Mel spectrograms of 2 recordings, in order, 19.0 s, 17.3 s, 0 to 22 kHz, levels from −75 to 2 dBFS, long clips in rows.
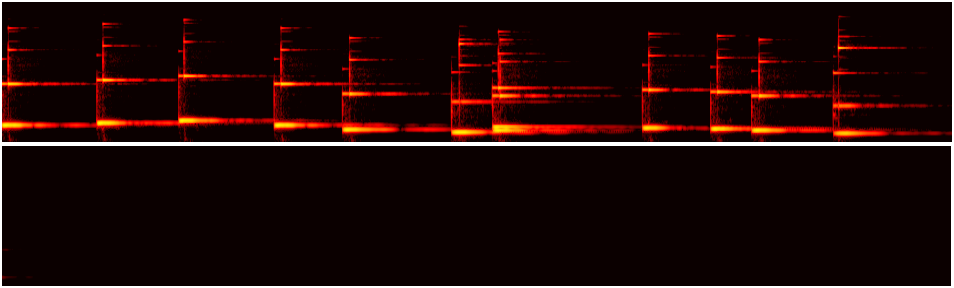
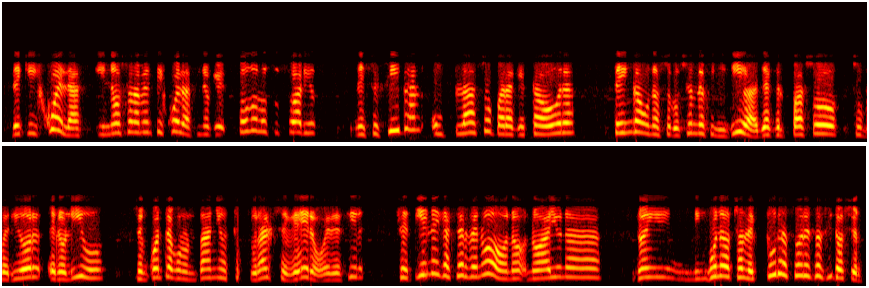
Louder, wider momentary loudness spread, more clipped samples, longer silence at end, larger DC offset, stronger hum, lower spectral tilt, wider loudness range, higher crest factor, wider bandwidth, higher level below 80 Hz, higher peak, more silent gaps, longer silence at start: second, -26 LUFS vs -23 LUFS; first, 20 LU vs 9 LU; neither; first, 10.15 s vs 0.05 s; neither; neither; second, -0.5 dB/octave vs -5 dB/octave; first, 6 LU vs 3 LU; about the same, 22 dB vs 18 dB; first, 13 kHz vs 5.4 kHz; about the same, -80 dBFS vs -80 dBFS; about the same, -8 dBFS vs -6 dBFS; neither; about the same, 0 s vs 0.1 s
